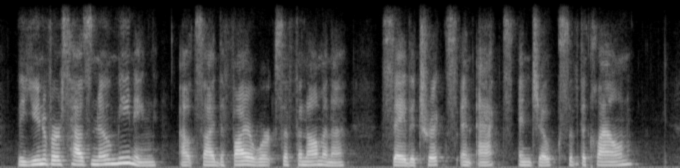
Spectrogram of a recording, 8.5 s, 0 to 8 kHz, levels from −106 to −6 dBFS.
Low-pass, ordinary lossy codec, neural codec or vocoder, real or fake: 7.2 kHz; Opus, 24 kbps; none; real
